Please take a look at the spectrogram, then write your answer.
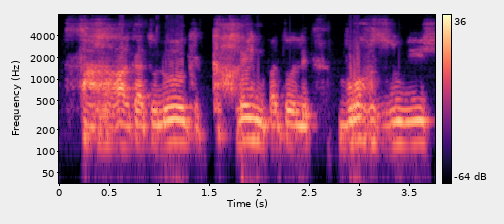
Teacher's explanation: como una R francesa, pero más gutural · una especie de R francesa, pero mucho más atrás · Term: la R uvular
